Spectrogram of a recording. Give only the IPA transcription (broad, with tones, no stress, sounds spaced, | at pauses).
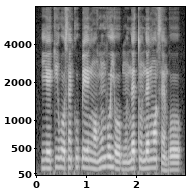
j eː˧ k i˦ w o˧ s ɛ̃˦ k u˧ ɓ eː˧ ŋ ɔ̃˨ v ũ˦ v o˦ j oː˨ b ũ˨ n ɛ˦ t ũ˧ n ɛ˦ ŋ ɔ̃˦ s ɛ̃˨ b oː˧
